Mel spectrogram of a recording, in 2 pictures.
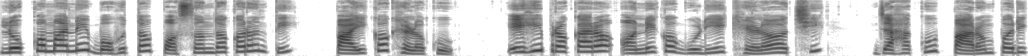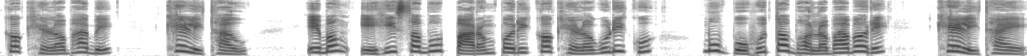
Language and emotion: Odia, neutral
